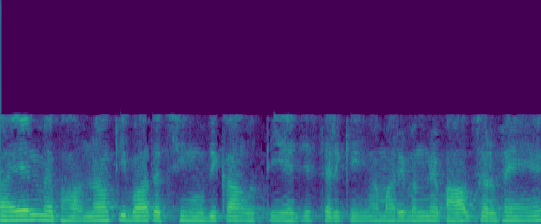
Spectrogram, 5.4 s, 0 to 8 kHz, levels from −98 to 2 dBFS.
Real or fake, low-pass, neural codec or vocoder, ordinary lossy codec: fake; 7.2 kHz; codec, 24 kHz, 0.9 kbps, WavTokenizer, medium speech release version 1; AAC, 16 kbps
